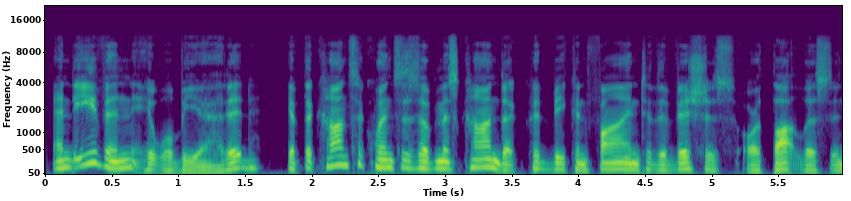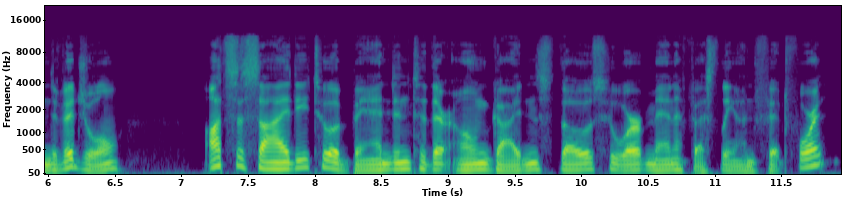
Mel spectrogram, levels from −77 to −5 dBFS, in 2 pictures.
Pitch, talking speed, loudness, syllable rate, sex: 110 Hz, 175 wpm, -20 LUFS, 5.5 syllables/s, male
